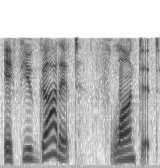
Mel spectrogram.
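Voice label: woman; Talking Clip Words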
